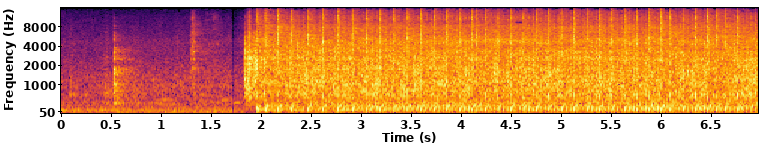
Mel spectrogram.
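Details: 1959 military engine fed from fuel line in a gas can, carburetor high-speed circuit sprayed out and slightly flooded: two weak pops, then catches and screams fast and steady, revving very high as the governor runs wild.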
